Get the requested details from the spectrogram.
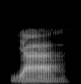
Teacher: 이를 발음하려는 자세에서 아를 동시에 발음해버리면 어떻게 돼요? 야가 됩니다. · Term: 반모음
